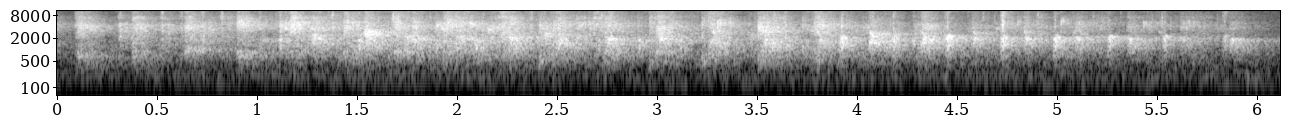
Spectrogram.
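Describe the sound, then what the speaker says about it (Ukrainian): A large audience at a city budget presentation in Zaporizhzhia applauds steadily and fairly loudly, with dense clapping that swells slightly and keeps a rippling rhythm throughout. "Ці оплески людям"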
